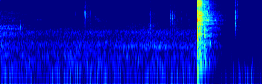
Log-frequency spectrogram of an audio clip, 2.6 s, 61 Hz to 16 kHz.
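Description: A single sharp crack from a Beeman 13-joule air pistol firing through a chronograph, one loud close shot over a steady low room hum, with a short decaying tail.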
